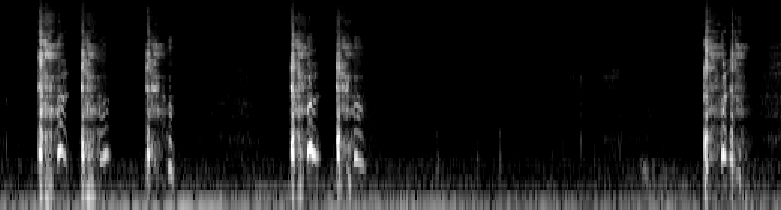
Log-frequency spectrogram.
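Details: An adult coughs in bursts, a cluster of three, a pair, then two more after a pause, over low room hum; the person suspects walking dogs in the rain didn't help the cough.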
